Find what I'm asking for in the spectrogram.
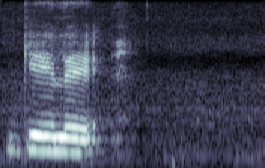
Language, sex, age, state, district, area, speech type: Bodo, female, 30-45, Assam, Kokrajhar, rural, read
